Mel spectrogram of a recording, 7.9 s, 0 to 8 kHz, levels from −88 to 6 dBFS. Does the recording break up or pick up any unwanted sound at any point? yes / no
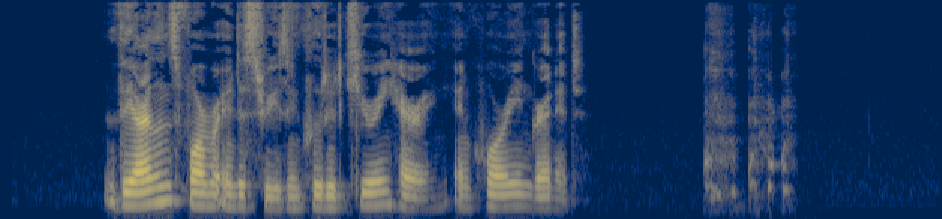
yes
